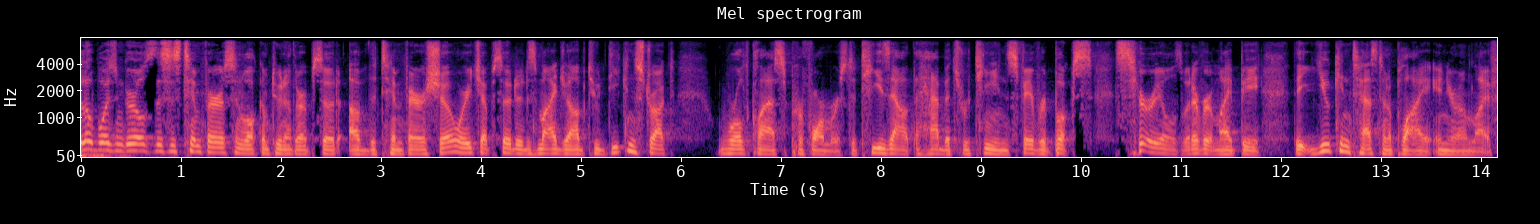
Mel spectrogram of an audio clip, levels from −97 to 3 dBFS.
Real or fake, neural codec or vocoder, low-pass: real; none; 7.2 kHz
